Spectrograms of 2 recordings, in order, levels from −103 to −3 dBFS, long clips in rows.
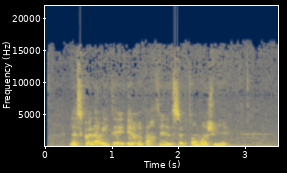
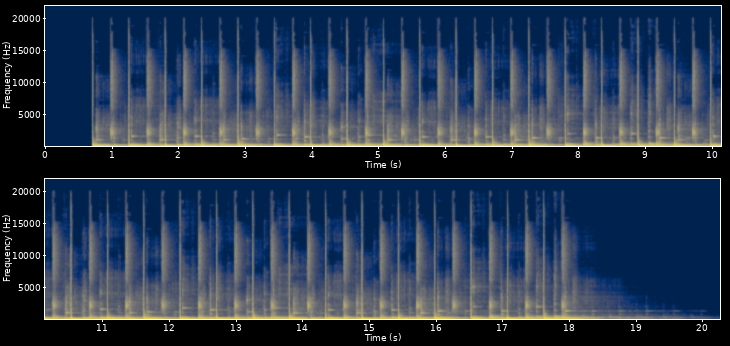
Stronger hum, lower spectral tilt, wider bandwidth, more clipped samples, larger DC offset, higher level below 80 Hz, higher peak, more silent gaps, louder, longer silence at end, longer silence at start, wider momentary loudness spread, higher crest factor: neither; second, -3 dB/octave vs -7 dB/octave; first, 17 kHz vs 13 kHz; neither; neither; second, -30 dBFS vs -14 dBFS; about the same, 0 dBFS vs -2 dBFS; neither; first, -10 LUFS vs -16 LUFS; second, 0 s vs 1.85 s; second, 0.05 s vs 0.7 s; first, 17 LU vs 3 LU; about the same, 12 dB vs 10 dB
